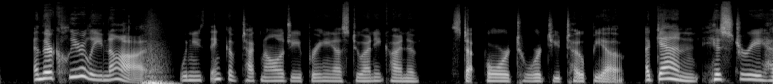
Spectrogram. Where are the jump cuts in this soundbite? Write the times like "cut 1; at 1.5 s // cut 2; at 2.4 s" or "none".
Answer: cut 1; at 1.7 s // cut 2; at 6.3 s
